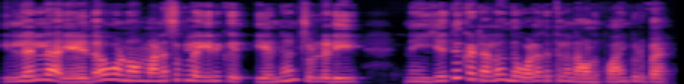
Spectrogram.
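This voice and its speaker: Cartoon husband voiced by an actor, coaxing and pleading, Kanyakumari Tamil accent, mid-pitched voice, very fast. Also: a little mellow, natural voice. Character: coaxing young village husband.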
